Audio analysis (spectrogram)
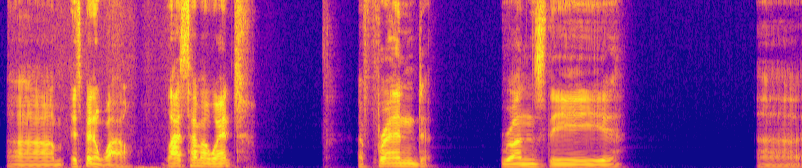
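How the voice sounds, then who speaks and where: Low-voiced man chatting casually on a livestream. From Miami, Florida. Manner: rambling, anecdotal, many fillers and restarts. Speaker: livestream host. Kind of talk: casual livestream chat, reading viewer comments. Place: home office.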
